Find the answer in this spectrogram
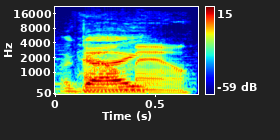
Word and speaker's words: Pall Mall: Palamaglio, or Pall Mall, the pronunciation of which can still be heard in London today, when locals pronounce the street name of the same name. Pall Mall.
